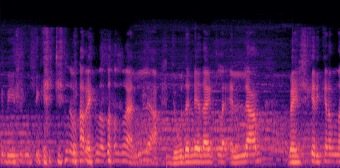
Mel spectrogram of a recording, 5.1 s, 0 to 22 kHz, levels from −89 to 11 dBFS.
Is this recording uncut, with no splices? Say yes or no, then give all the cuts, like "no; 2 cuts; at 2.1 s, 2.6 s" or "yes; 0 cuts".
no; 1 cut; at 2.5 s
